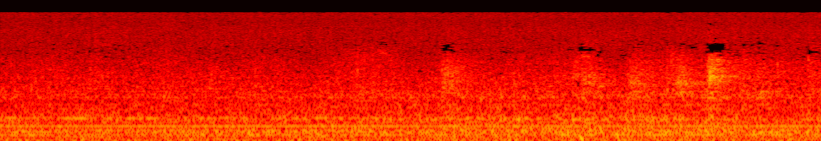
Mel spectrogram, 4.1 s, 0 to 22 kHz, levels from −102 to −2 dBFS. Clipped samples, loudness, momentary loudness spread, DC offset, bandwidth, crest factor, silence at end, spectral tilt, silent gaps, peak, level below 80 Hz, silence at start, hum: under 0.1%; -40 LUFS; 6 LU; 0.1%; 15.5 kHz; 20 dB; 0 s; -4.5 dB/octave; none; -20 dBFS; -52 dBFS; 0 s; none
